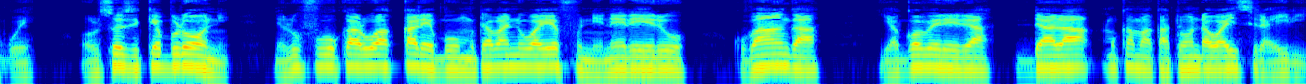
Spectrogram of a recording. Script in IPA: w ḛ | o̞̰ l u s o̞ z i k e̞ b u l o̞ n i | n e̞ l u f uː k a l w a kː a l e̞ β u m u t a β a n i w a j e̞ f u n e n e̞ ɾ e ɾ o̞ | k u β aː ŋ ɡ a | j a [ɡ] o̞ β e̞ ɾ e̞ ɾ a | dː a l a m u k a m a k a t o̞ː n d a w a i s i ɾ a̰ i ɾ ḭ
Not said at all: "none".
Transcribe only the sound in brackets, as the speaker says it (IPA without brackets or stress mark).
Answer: ɡ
